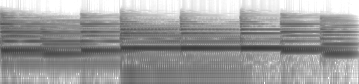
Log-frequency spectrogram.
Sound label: trio, piano; Mozart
